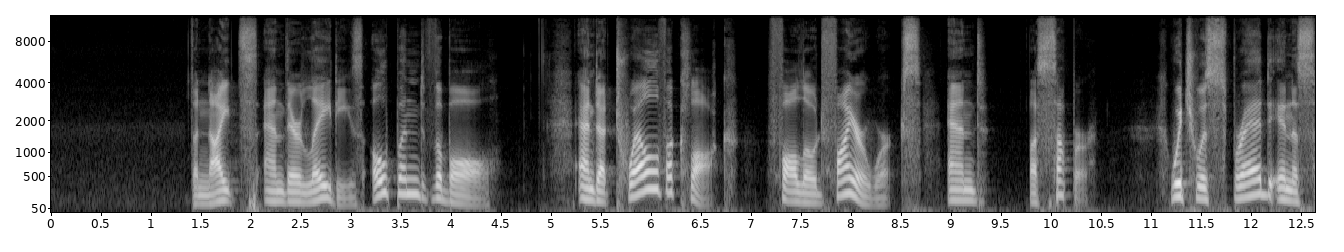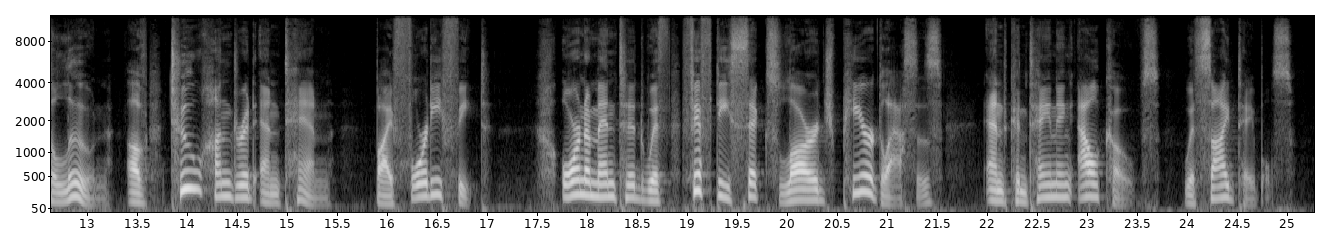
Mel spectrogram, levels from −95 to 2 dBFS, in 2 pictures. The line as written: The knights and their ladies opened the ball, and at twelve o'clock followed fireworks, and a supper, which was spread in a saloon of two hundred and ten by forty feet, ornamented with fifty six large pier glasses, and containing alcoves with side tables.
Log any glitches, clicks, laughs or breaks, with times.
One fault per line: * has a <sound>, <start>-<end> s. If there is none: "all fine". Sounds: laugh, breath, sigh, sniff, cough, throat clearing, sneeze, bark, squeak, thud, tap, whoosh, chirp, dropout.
all fine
